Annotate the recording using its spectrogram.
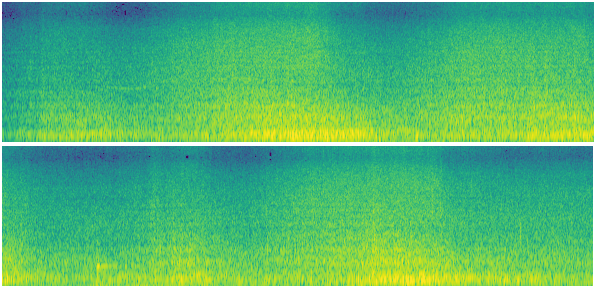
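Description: Sea surf breaking on rocks, fading in at the start and then swelling and ebbing in slow surges every several seconds.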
